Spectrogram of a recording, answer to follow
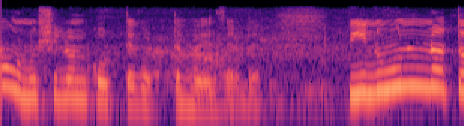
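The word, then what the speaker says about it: পীনোন্নত: পিনুন্নত কেউ বলবো না, কি বলবো? পিনোন্নত, ও উ নয়, ঠিক আছে?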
